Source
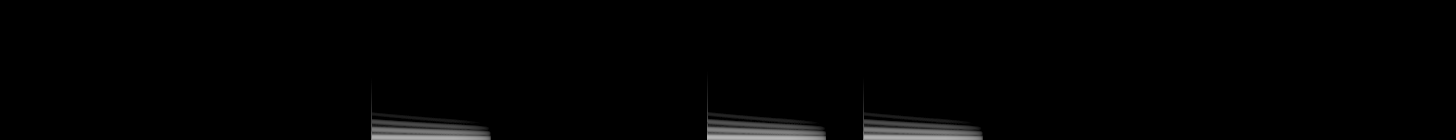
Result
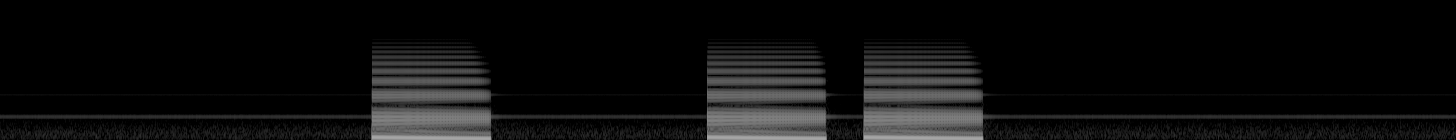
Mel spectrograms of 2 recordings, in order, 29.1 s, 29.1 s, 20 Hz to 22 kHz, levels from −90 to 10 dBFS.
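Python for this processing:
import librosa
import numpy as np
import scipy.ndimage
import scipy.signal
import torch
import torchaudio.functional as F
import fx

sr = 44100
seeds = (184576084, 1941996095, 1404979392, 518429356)

y = np.r_[np.sort(x[:len(x) // 64 * 64].reshape(-1, 64), axis=1).ravel(), x[len(x) // 64 * 64:]]
y = fx.env_lowpass(y, sr, base_hz=350.0, full_db=-26.5)
y = scipy.signal.sosfilt(scipy.signal.butter(2, 70.0, 'highpass', fs=sr, output='sos'), y)
y = fx.air_absorb(y, sr, metres=320.0)
y = fx.env_flatten(y, sr, amount_pct=100)
y = y * librosa.db_to_amplitude(-5.0)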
